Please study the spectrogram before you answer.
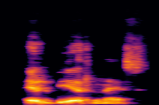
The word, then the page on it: el viernes: Spanish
